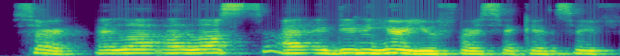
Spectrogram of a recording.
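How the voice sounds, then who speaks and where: Woman, course instructor, video call, mellow, friendly, restarts a lot. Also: medium pitch, fairly even intonation. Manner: friendly, halting, many restarts. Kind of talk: online class introductions.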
